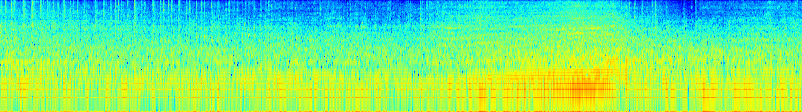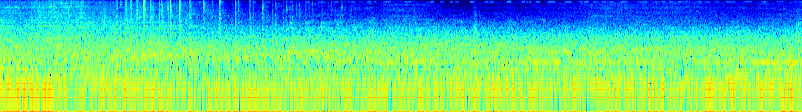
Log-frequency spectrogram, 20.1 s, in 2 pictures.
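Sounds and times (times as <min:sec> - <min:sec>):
small car engine driving past: 0:00.0 - 0:12.8.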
